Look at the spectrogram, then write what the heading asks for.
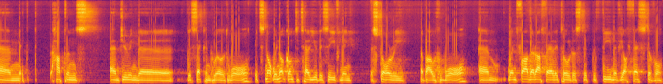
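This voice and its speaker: Over noticeable background noise, a man with a Durham accent speaks in a very deep, low pitch with fairly even intonation and very even loudness. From northern England, Durham. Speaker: exhibition presenter. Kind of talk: public presentation. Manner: halting, many repetitions and fillers.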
